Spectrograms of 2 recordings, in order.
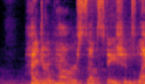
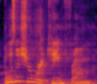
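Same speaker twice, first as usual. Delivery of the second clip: ordinary talk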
